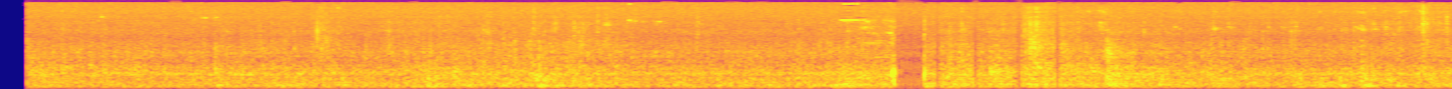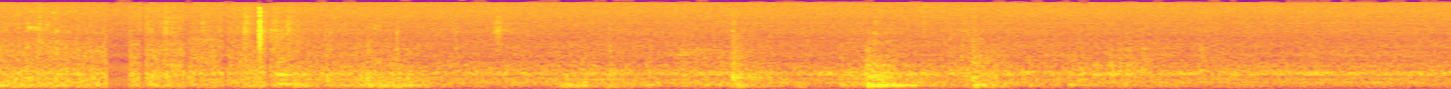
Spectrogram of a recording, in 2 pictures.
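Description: African elephants feeding in dry bush: rustling vegetation and scattered snaps of branches, with one louder crack about two-thirds of the way through, over a steady low rumble.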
